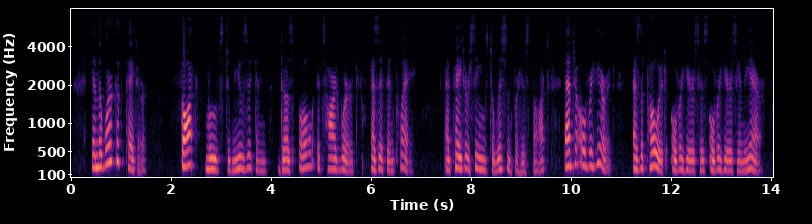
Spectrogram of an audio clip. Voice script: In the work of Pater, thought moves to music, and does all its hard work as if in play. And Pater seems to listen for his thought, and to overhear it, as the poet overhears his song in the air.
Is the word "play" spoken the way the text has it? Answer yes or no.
yes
